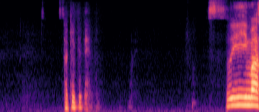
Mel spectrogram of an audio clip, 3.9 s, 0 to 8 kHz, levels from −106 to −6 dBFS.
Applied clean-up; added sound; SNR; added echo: neural mask model DeepFilterNet 3.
